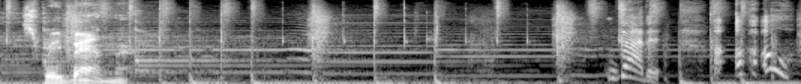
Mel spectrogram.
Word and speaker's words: Suibian: Okay, in this case, the second I is silent, it sounds like, huh? Sway Ben.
